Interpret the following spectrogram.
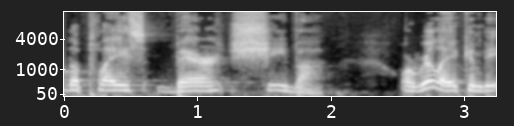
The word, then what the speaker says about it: Beersheba: he called the place bear sheba or really it can be it can be pronounced beer sheva beersheba means the oath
